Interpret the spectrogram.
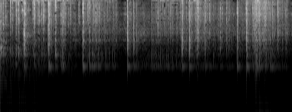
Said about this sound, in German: Die piepsende Tonfolge eines Glücksspielautomaten. Mehrere Münzen fallen in den Schacht.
